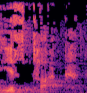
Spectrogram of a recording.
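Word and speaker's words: Yiftach (יפתח): In Hebrew, his name is pronounced Yiftach, which sounds kind of odd, but we'll just stick with Jephthah this morning.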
